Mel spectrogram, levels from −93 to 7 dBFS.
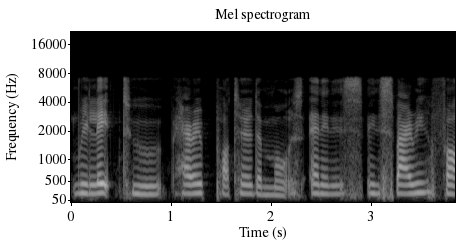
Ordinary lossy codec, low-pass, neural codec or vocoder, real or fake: none; 7.2 kHz; none; real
